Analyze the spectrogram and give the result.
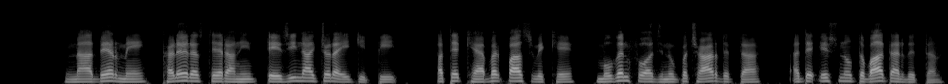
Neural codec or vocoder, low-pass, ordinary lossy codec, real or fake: codec, 16 kHz, 0.5 kbps, FunCodec, trained on LibriTTS, 25 frames a second; 7.2 kHz; Opus, 64 kbps; fake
